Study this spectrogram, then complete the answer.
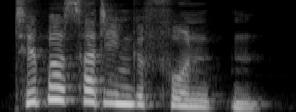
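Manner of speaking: put-on high, innocent child's answer; little girl voice. A narrator's reading. Girl tells the bounty hunter about her bear, high and innocent.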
